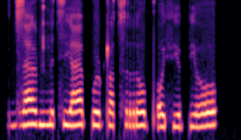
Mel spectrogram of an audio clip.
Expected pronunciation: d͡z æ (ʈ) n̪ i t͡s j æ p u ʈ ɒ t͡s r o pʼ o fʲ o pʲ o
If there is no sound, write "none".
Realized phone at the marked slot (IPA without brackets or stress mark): ɖ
